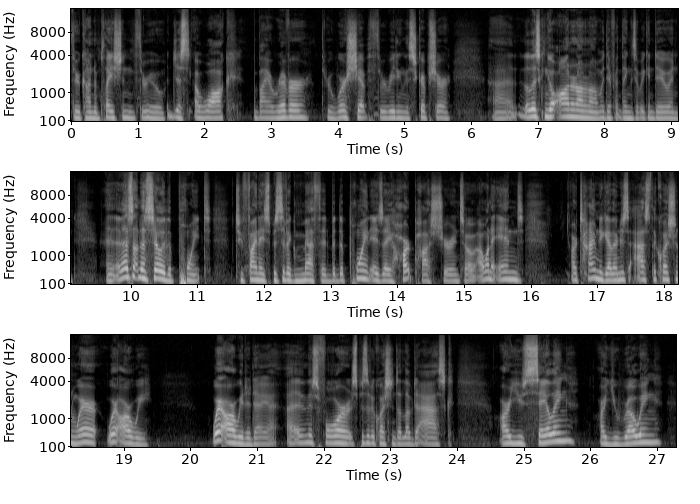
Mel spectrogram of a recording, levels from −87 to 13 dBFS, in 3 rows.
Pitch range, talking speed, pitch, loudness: 160-190 Hz, 195 wpm, 175 Hz, -24 LUFS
